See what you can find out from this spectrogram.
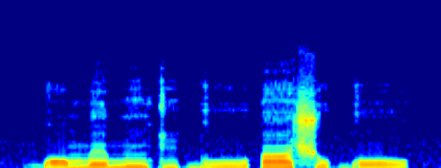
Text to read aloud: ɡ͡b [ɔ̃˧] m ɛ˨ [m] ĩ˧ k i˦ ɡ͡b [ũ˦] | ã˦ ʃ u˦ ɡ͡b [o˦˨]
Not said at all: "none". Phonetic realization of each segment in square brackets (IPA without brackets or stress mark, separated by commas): ɔ˧, m, u˦, o˦˨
